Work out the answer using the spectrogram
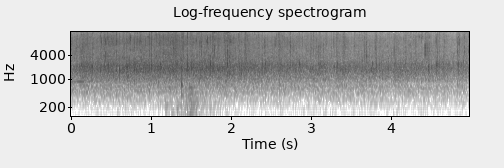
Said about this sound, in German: Ich habe mitgebracht, wir hatten da drüben noch so ein bisschen Kamera, deswegen herzlich einen Applaus für die mobile Kamera.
